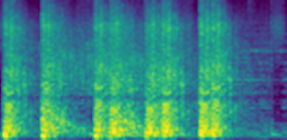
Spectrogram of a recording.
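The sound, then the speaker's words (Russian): A pistol emptying its magazine in a quick series of loud, sharp gunshots, several cracks spaced about half a second apart whose ringing tails run into one another, with no voices. “вынимает из кобуры пистолет и разряжает обойму по черному плащу”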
